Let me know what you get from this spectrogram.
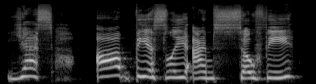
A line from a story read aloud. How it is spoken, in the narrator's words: she cried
